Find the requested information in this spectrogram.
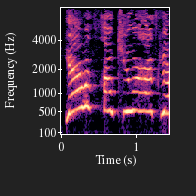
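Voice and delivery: put-on high squealing excited girlfriend; excited friend. Carla teasing the storyteller about her ex, squealing high. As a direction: pitch it way up like a thrilled friend. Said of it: "Carla all excited".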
